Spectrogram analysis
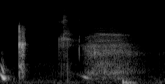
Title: Quite breathy powerful stifled sneezes 🤧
